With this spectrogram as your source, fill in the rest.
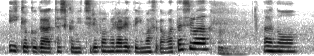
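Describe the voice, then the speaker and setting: Noticeable background noise behind a fairly slow, medium-pitched female voice. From Japan, Hamamatsu (Shizuoka), with four childhood years in the US. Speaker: classical pianist. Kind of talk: casual interview. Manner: laughs often.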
